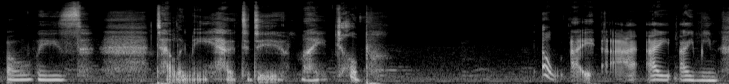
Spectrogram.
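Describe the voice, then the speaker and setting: A woman with a Scottish accent playing a shy, flustered young werewolf shepherd in an intimate audio roleplay, stammering awkwardly in a soft, breathy voice. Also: mid-range voice. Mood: bashful, playful. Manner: stammering, giggly, awkward, hesitant.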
